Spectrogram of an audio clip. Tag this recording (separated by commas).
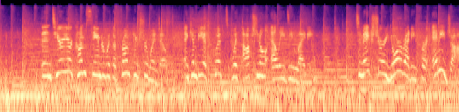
Speech, Music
